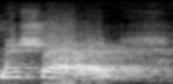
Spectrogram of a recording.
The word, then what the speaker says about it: Monsieur: Here it is pronounced Monsieur because it is a French word.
